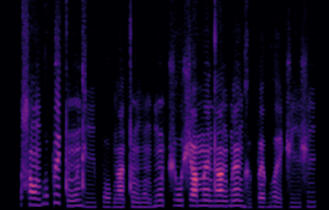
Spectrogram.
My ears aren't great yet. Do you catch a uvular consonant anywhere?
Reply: no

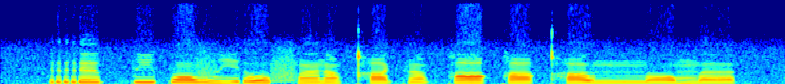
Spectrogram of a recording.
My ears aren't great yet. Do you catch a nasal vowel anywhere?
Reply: yes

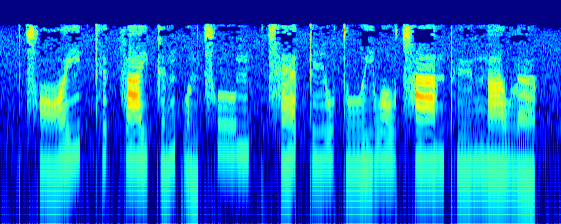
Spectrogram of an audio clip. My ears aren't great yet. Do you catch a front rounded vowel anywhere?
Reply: yes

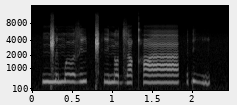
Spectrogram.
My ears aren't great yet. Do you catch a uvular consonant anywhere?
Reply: yes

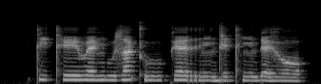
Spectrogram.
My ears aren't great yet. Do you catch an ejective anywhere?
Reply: yes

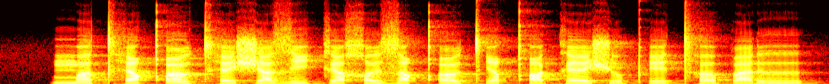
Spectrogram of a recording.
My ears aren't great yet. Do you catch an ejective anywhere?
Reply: yes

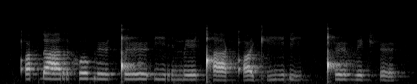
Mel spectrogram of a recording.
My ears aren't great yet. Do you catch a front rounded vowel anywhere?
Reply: yes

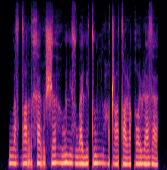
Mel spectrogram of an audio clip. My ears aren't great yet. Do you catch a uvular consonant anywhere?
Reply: yes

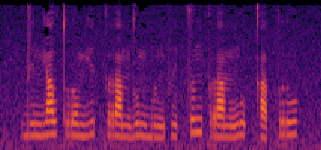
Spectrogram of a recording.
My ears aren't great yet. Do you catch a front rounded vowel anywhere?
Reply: no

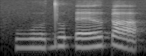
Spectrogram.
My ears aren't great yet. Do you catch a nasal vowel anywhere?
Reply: no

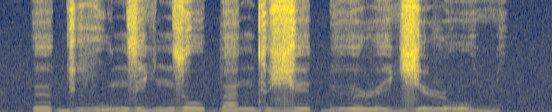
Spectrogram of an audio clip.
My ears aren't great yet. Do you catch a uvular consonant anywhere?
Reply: no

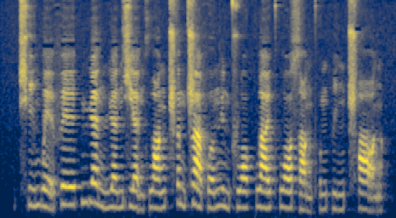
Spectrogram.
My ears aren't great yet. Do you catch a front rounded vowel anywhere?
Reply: yes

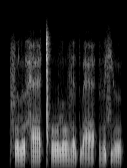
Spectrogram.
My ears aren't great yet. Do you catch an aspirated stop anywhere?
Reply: yes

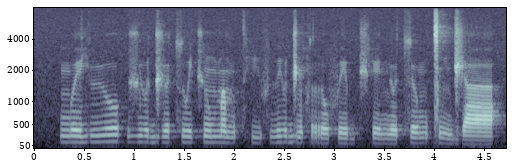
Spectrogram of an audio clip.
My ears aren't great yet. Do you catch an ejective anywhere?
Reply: no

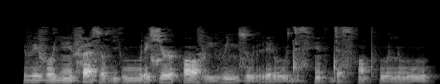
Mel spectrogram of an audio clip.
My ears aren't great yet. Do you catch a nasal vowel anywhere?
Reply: yes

